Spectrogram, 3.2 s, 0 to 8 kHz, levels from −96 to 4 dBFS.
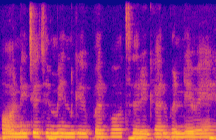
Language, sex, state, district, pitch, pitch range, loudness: Hindi, female, Rajasthan, Bikaner, 200 Hz, 200-205 Hz, -15 LUFS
